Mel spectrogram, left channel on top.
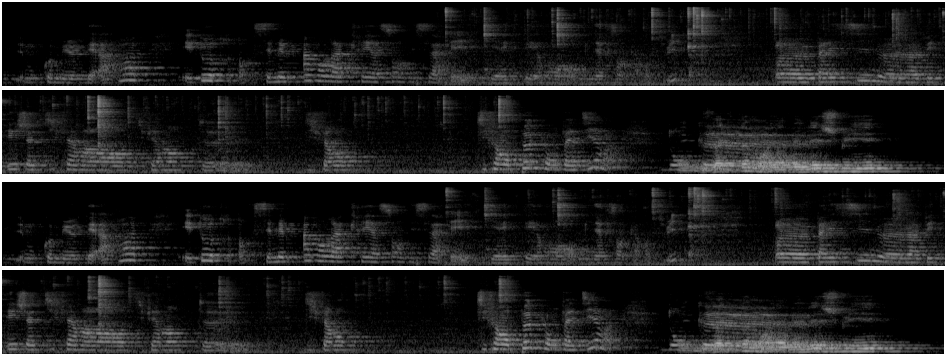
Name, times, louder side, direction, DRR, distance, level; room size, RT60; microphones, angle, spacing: voice 1, 0.0-7.4 7.7-12.9 14.2-17.6, right 1 dB, 15° right, 1 dB, 0.4 m, -41 dB
sound 1, 4.3-14.5, left 3 dB, 75° left, 1.8 m, -41 dB
voice 2, 16.2-18.1, left 1 dB, 30° left, 2 dB, 1.0 m, -31 dB
11.0 x 3.7 x 3.4 m, 1.2 s
head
